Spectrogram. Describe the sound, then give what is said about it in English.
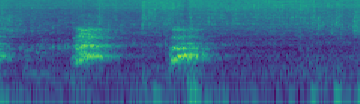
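Dogs barking: two short, sharp barks a fraction of a second apart, fairly loud and alone with no talking. “Told you they were gonna bark.”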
